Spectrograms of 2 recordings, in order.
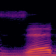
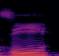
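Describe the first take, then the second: First: The letter is said as Canadian 'zed'. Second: The letter is said as American 'zee'.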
